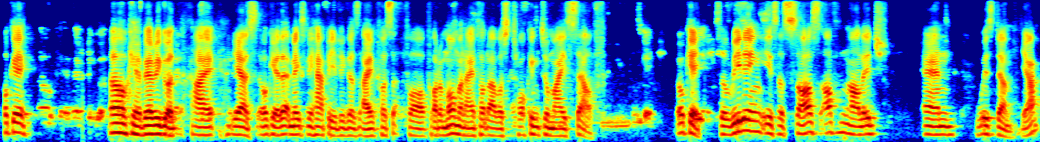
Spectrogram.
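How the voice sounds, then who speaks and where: Man, guest lecturer, interactive online lecture, video call mic, middle pitch, quizzes the audience, slow repeated statements. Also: fairly bright tone.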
